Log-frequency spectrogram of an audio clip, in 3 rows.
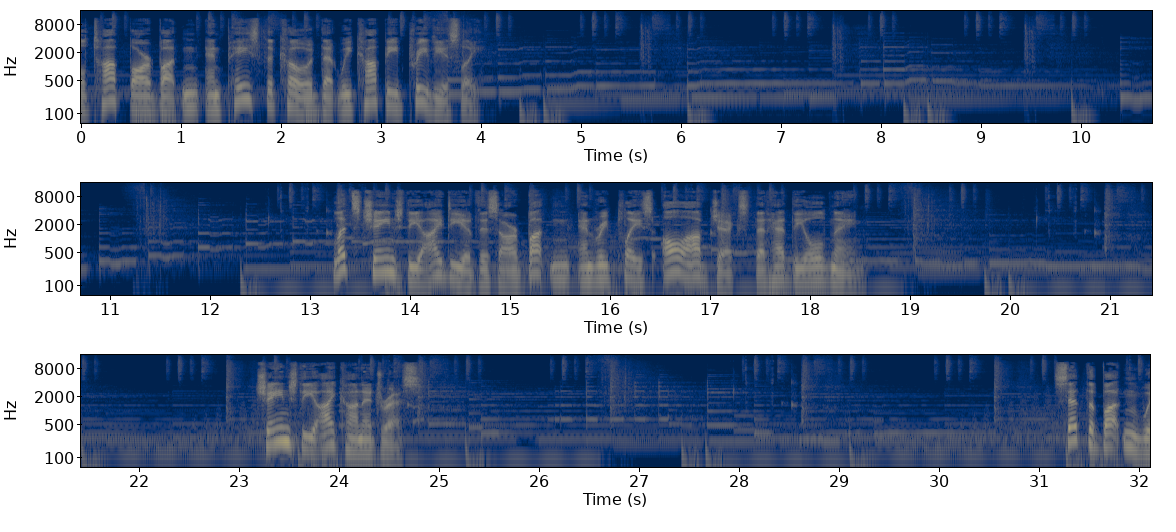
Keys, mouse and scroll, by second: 0.2-5.7 drag, 6.0 ctrl+v, 8.2-9.3 middle drag, 9.3-10.9 drag, 10.9-13.3 typing, 14.3 click, 15.3 ctrl+c, 15.9 click, 16.6 ctrl+v, 17.0 click, 17.7 ctrl+v, 18.3 click, 19.4 ctrl+v, 21.7-22.7 drag, 22.7-23.5 typing, 24.8-26.3 typing, 27.6-29.4 drag, 29.4-30.8 middle drag, 30.8-32.1 drag.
